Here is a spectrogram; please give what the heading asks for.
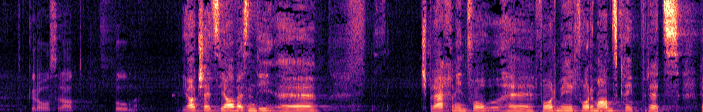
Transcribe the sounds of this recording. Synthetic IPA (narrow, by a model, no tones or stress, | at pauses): d̥əɡ̥ɾoːsɾɑːt̪ | b̥uːmə̰ | jɑːkʃɛt͡st̪iɑːʋɛzn̩d̪iɛː | t̪ʃpɾæχəninfoɛfoɾmɪːɾfoɾəmhɑnskχɪpfəɾhɛts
